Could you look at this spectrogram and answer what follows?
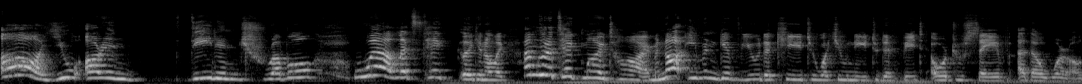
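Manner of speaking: slow, drawn-out, exaggerated pish-posh accent.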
